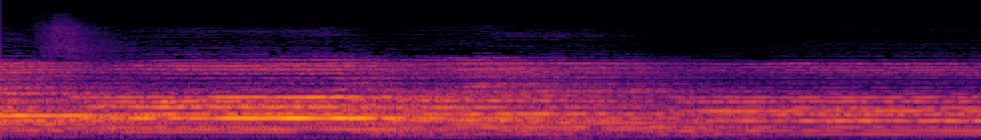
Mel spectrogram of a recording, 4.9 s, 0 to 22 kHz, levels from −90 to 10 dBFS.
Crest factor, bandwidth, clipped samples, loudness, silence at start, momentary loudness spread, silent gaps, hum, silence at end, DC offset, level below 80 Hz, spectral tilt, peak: 16 dB; 9.6 kHz; under 0.1%; -21 LUFS; 0 s; 15 LU; none; none; 0 s; under 0.1%; -68 dBFS; -5 dB/octave; -6 dBFS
